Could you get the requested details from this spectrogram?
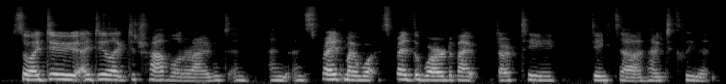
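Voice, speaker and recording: A woman in a Scottish accent, medium in pitch, with fairly even intonation. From Scotland. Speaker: data quality consultant. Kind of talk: live stream panel discussion. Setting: online live stream.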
